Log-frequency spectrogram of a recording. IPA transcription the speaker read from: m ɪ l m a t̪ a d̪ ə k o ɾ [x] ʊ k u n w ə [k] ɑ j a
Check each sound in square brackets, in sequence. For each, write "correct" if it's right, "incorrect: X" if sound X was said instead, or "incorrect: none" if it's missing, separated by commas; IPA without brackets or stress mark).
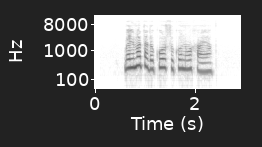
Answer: incorrect: s, incorrect: x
